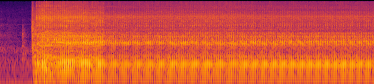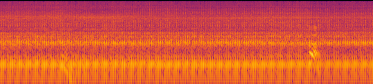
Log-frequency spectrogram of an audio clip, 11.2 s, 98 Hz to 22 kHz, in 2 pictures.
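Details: Repaired vintage American Weeden 17 model steam engine, run on a little compressed air after oiling, reversing gear set in an unknown direction: abrupt start, then fast, steady mechanical chatter and hiss at an even pace.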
